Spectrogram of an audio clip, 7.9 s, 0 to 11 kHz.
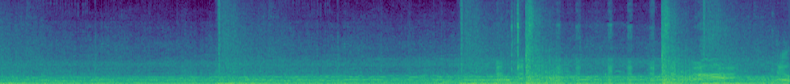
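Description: Gunfire in the survival horror game Silent Hill 4: The Room, several sharp shots spread across a few seconds over a steady low game ambience, with faint talk underneath.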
